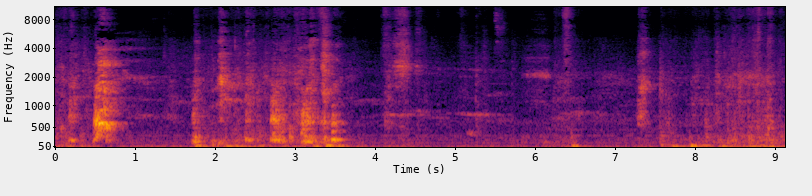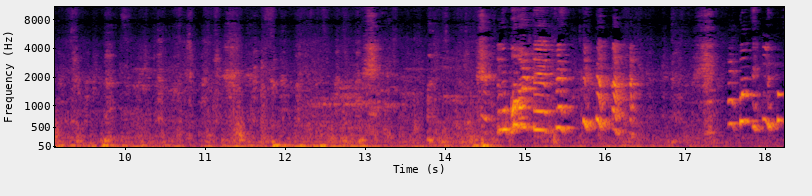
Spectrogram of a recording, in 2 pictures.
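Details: Shih Tzu. A Shih Tzu yaps in fast, irregular bursts of sharp barks, some rising into whiny yelps. A person's voice can be heard faintly underneath.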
